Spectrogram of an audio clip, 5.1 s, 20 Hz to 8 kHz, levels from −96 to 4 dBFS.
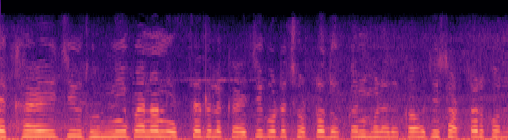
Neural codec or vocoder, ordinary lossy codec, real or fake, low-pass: none; AAC, 32 kbps; real; 7.2 kHz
